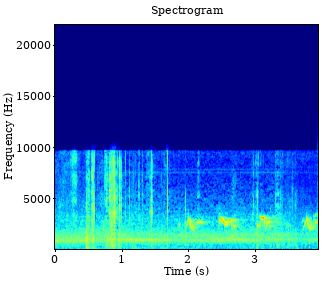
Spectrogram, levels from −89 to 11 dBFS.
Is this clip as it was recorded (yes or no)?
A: yes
